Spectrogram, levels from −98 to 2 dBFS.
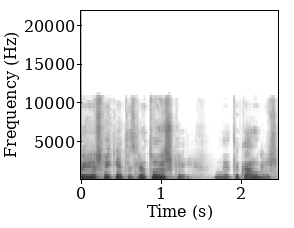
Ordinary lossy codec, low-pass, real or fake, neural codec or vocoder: AAC, 48 kbps; 10.8 kHz; fake; codec, 44.1 kHz, 3.4 kbps, Pupu-Codec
